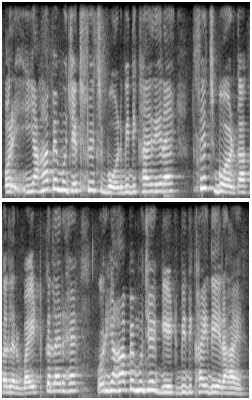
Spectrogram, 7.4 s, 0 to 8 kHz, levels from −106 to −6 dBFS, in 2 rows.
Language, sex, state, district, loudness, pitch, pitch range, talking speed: Hindi, female, Rajasthan, Jaipur, -13 LUFS, 290 Hz, 250-325 Hz, 240 wpm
